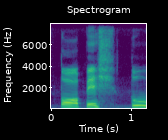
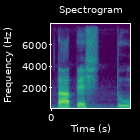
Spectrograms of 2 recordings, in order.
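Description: First: ত পেশ তু with a thick, heavy তু. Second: তা পেশ তু said light and simple. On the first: Teacher contrasting heavy ত with simple তা, thick and full. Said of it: "এটা হচ্ছে মোটা হবে". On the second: Teacher contrasting simple তা with heavy ত, light and plain. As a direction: keep তা পেশ তু light, no heaviness. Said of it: "তা পেশ তু simple". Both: Shown as a demonstration.

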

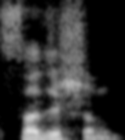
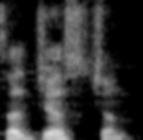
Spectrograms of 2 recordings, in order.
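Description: First: Suggestion as sa-JE-shun, no ch; wrong pronunciation. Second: সাজেশন with s-ch, sa-JES-chun; correct pronunciation. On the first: Teacher warns against this form, wrong pronunciation. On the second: Teacher models word nine, correct pronunciation. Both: Shown as a demonstration. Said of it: "not suggestion".

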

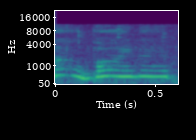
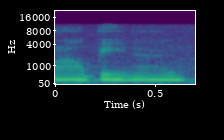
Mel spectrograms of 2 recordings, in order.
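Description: First: Albino said al-BY-no; alternative pronunciation. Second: Albino said al-BEE-no; alternative pronunciation. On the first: Naming the bat, albino pronounced al-BY-no. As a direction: say albino with a long "eye" in the middle. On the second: Offering the other way, albino pronounced al-BEE-no. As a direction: say albino with an "ee" in the middle. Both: Shown as a demonstration. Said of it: "however you want to say it".

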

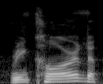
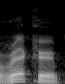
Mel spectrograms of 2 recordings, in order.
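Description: First: Record as ri-KORD, second syllable stressed; record, as in to record a song; verb stress. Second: Record as REK-erd, first syllable stressed; record, as in a vinyl record; noun stress. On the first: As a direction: hit the CORD in record. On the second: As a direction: hit the REC in record. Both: Shown as a demonstration. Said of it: "Both are spelled the same way".

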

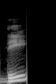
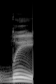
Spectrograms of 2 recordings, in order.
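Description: First: "দি" with a light, thin d; light dal. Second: "দি" with a thick, heavy d; heavy dad. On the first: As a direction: say "দি" as a plain Arabic dal. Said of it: "এটা হবে দি". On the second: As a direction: make "দি" a full emphatic dad. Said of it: "মোটা দি". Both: Shown as a demonstration.

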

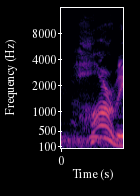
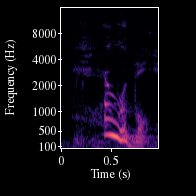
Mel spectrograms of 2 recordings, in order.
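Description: First: Said in the usual way. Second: Breathless whispered horrible; whispered horror. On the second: Retold or imitated. Actor whispering his reaction to a script.

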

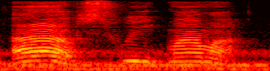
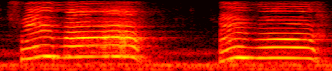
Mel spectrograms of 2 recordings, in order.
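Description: First: Said in the usual way. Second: Very high, loud repeated shriek; panicked scream. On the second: Real, not acted. Player panics in game, screaming. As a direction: scream it in alarm.

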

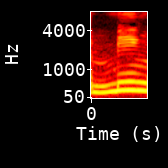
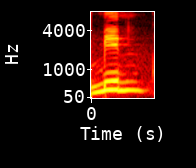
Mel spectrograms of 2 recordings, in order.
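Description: First: মিং with a nasal ng hum; nasalised "ming"; with ghunnah. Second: মিন ending on a short clear n; brief plain "min"; without ghunnah. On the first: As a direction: let মিং ring in the nose. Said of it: "গুণনা করলে". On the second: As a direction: cut মিন off with no hum. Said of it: "গুণনা করলে মিং". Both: Shown as a demonstration.

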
